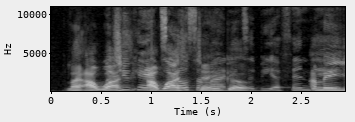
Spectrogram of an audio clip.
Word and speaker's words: Django: Yeah, the Django. I said Django. Yes. The Django. The D is silent.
